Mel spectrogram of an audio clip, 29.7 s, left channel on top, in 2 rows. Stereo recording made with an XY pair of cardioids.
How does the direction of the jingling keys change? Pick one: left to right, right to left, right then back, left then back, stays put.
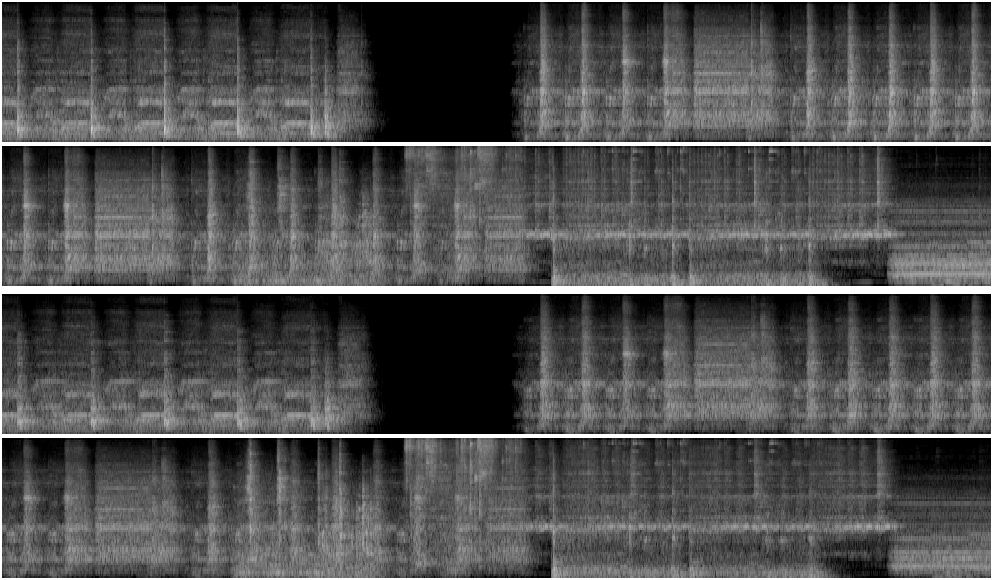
right to left.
